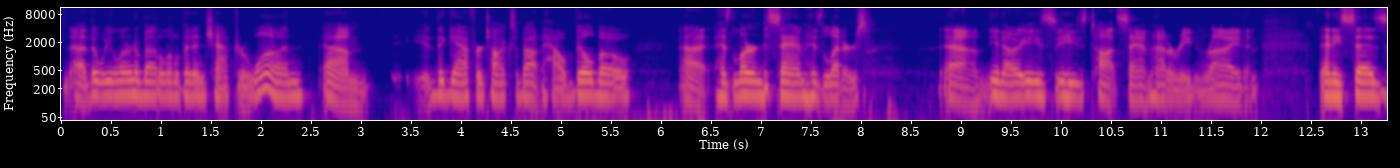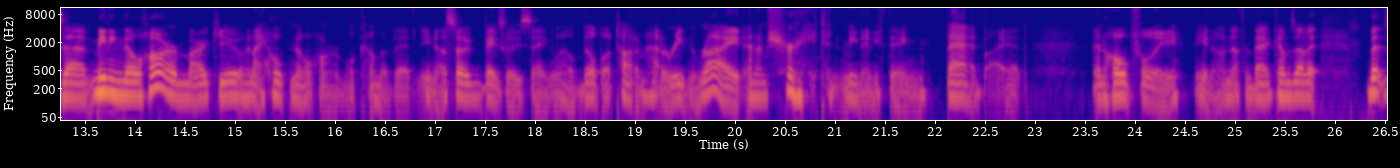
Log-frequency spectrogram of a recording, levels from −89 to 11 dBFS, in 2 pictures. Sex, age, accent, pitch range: male, 20-39, American, 135-155 Hz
